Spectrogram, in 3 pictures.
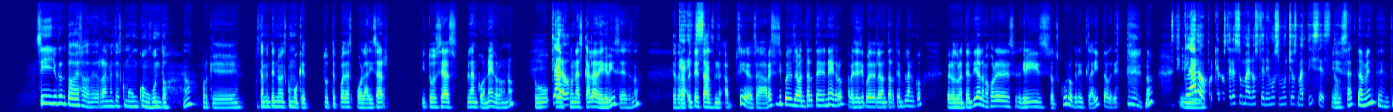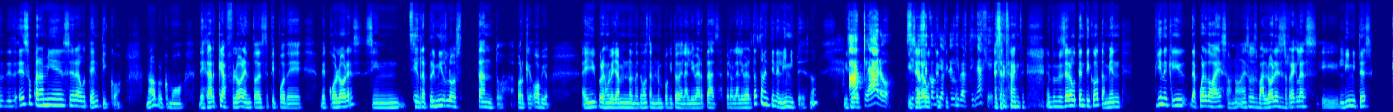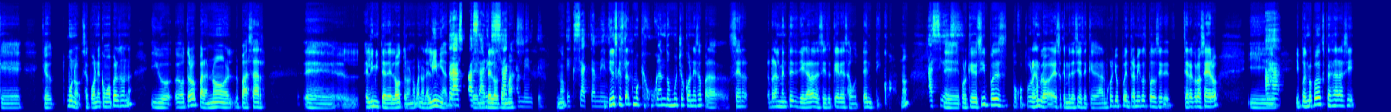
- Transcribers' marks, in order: giggle; laughing while speaking: "Exactamente"
- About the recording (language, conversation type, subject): Spanish, podcast, ¿Qué significa para ti ser auténtico al crear?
